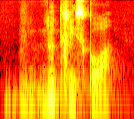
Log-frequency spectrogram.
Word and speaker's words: Nutri-Score: Nutri-Score. Du kannst es Englisch aussprechen. Es ist ein englisches Wort. – Nutri-Score.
